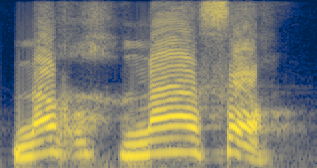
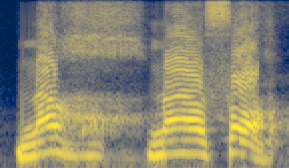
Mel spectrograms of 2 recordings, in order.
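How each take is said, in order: The two takes are said the same way.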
